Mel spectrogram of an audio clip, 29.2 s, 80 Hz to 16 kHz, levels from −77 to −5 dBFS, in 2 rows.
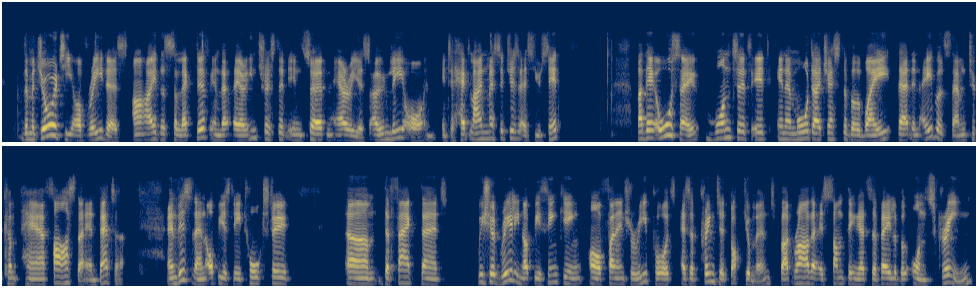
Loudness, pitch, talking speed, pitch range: -23 LUFS, 155 Hz, 150 wpm, 140-185 Hz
